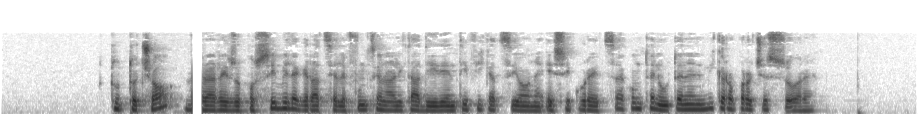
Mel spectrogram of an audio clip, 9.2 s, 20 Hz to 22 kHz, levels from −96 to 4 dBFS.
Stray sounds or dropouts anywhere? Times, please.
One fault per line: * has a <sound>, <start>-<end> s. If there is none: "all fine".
* has a dropout, 1.9-2.0 s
